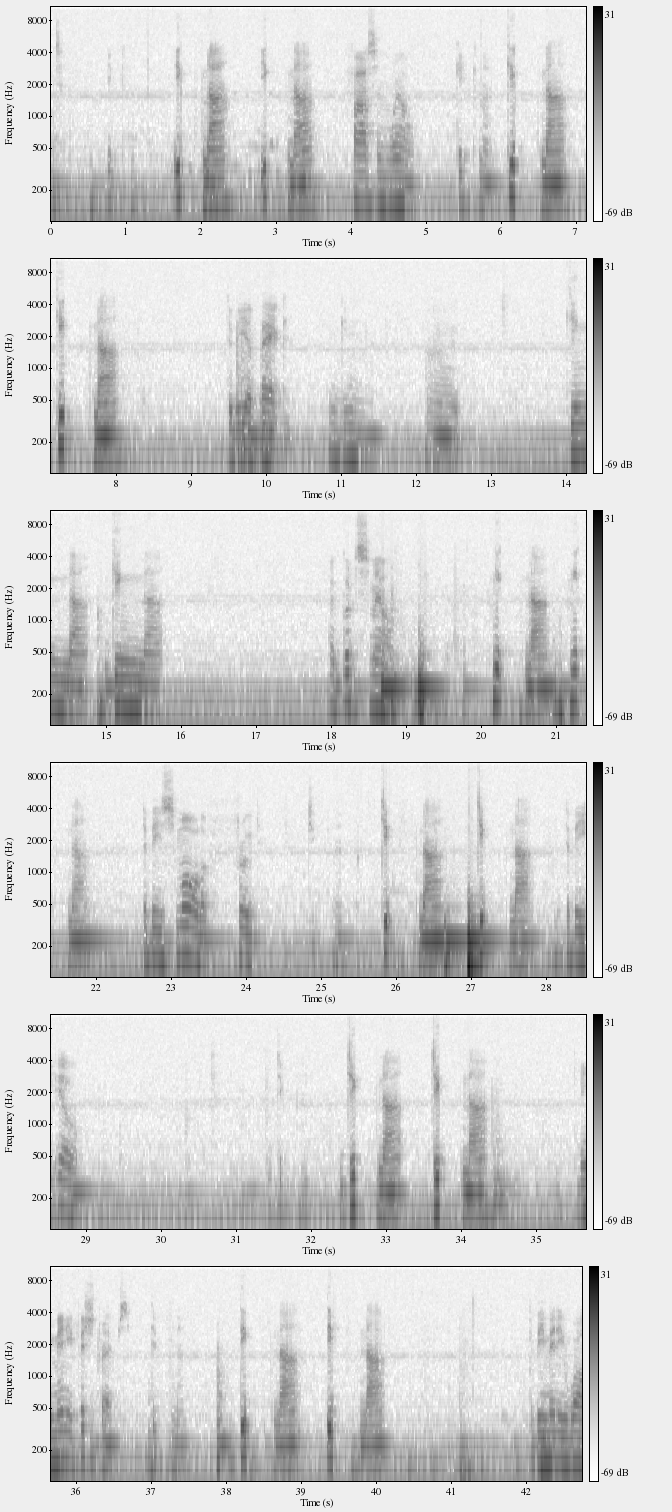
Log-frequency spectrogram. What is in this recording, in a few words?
Chepang Consonants and Vowels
